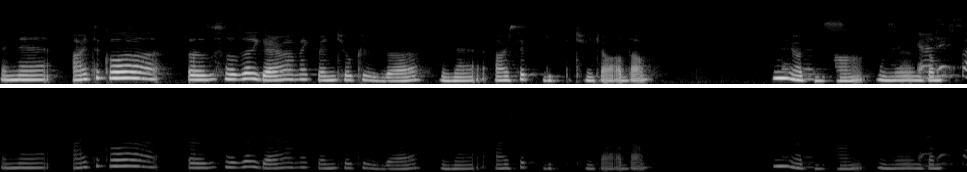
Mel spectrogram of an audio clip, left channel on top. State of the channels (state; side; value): quieter; right; 26.2 dB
